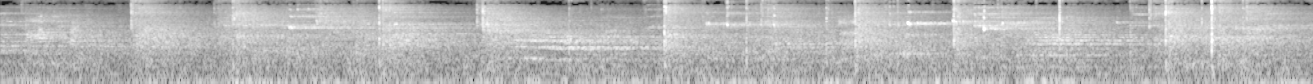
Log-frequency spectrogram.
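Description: Badminton rally: rackets striking the shuttlecock in sharp smacks about a second apart at irregular intervals, with short high squeaks of shoes on the court floor between them.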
